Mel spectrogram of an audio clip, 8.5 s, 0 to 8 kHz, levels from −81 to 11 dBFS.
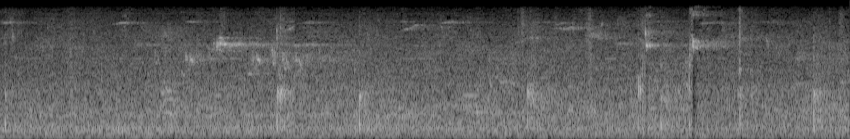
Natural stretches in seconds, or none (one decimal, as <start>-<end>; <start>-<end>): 0.0-8.5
